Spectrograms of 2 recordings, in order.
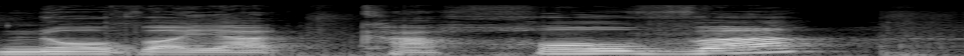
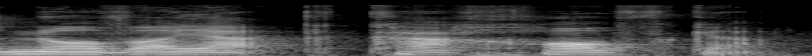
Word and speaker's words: Novaya Kakhovka: I have been omitting by accident the last K.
